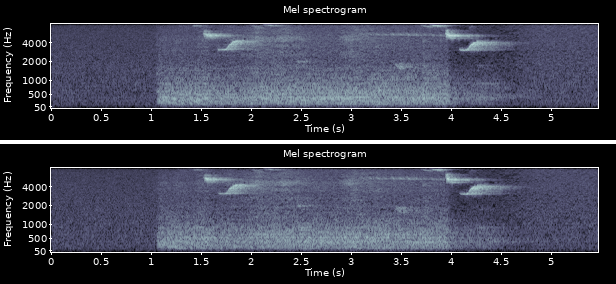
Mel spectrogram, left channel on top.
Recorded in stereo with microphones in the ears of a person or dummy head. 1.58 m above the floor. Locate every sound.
1.1 s a bird: 40° left (ahead or behind), 1.7 m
